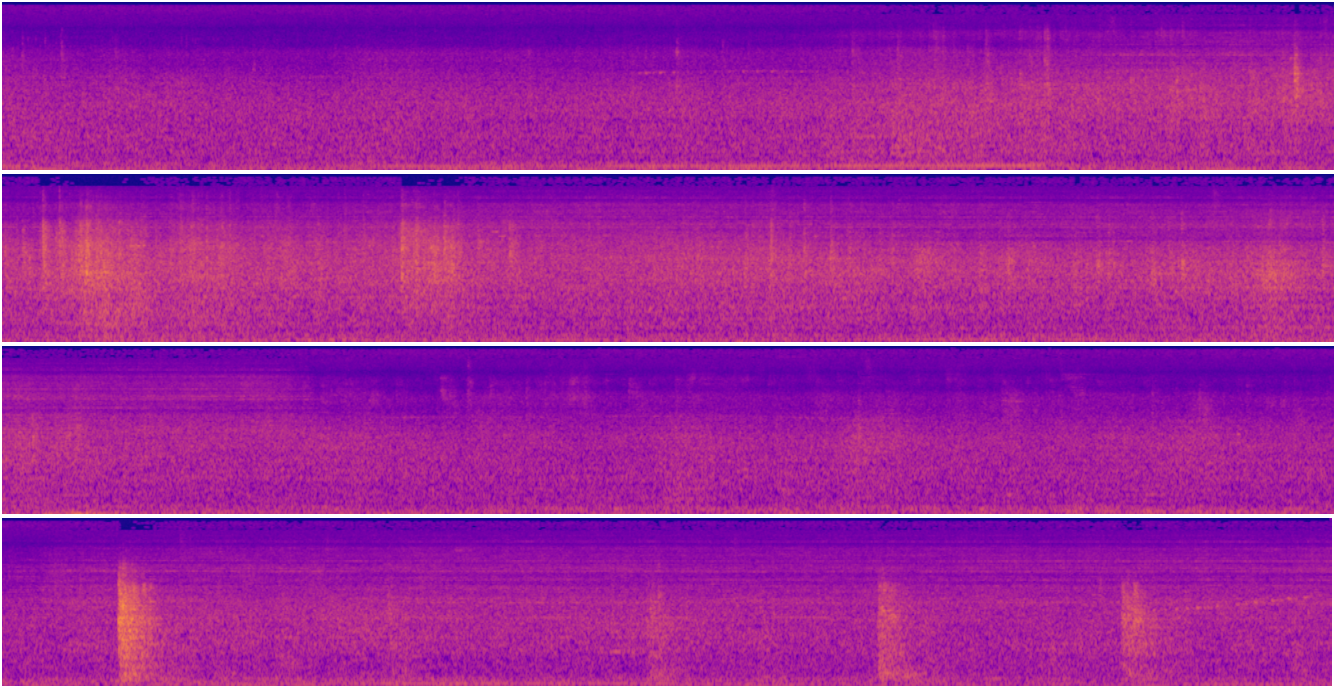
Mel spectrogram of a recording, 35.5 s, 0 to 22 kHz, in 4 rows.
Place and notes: Tsentralnyy rayon, Woronesch, Oblast Woronesch, Russland - Ul. Shishkowa in the morning
recorded from a panel flat, 2nd floor, massive construcion going on opposite of streen. Olympus Recorder
Voronezh, Voronezh Oblast, Russia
